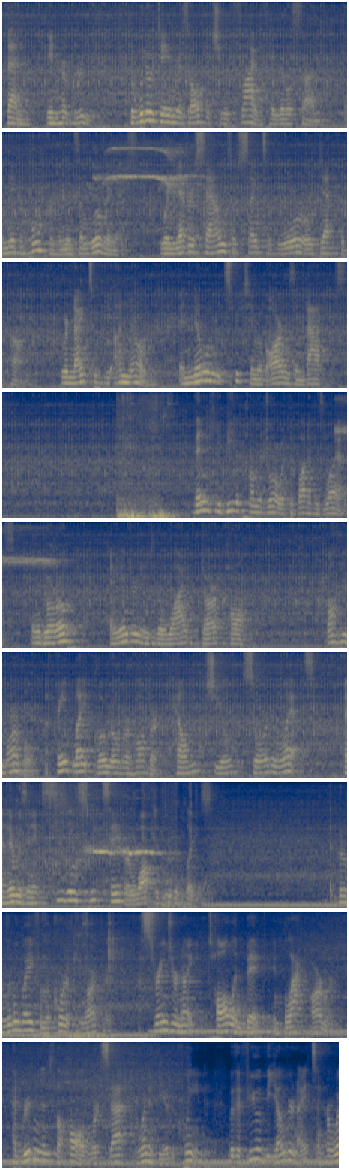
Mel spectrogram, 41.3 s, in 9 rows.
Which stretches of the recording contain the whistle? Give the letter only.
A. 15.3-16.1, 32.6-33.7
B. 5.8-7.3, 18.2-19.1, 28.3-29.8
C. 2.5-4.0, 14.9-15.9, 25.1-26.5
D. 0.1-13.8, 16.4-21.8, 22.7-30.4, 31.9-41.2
B.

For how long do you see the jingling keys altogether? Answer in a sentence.
You can hear the jingling keys for 2 seconds altogether.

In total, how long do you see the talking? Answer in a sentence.
The talking can be heard for 36 seconds in total.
